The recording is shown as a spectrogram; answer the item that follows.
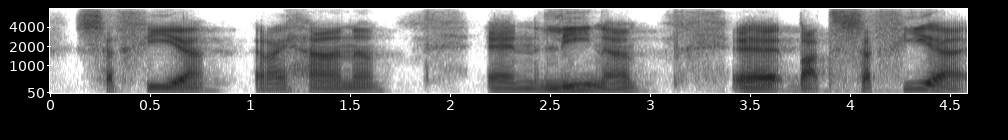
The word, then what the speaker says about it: Safia: For instance, they decided to name their fourth daughter Aisha, Safia, Rayhana, and Lina, but Safia is she specified is written S-A-F-I-A. So as it is pronounced.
